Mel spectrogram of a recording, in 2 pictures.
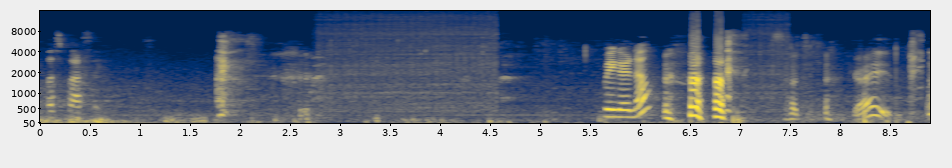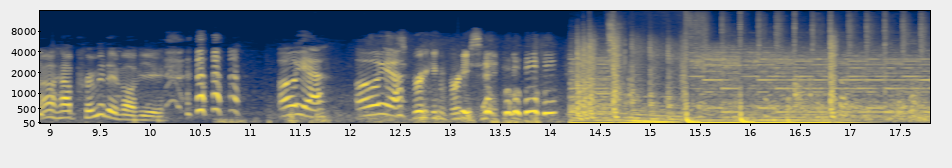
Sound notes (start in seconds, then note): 6.2 laughs; 14.2 upbeat music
